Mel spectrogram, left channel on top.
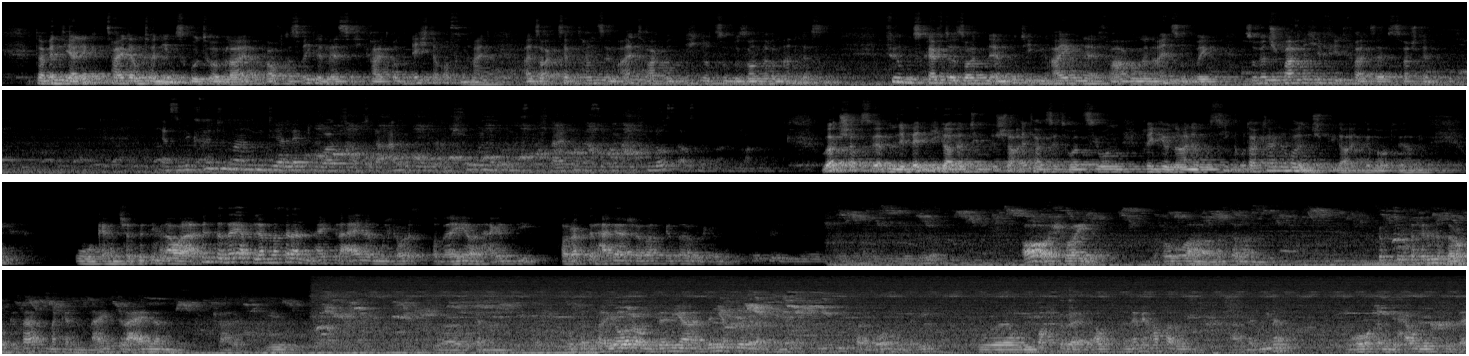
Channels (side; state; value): both; different; correlation 0.00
